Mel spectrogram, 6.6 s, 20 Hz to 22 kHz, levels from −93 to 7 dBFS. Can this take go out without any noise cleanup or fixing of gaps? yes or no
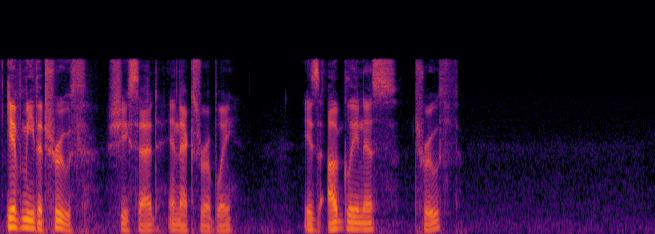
yes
